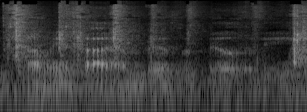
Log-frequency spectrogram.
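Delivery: soft unvoiced whisper to Spirit. Real, not acted. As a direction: breathe the question to Spirit in a whisper.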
